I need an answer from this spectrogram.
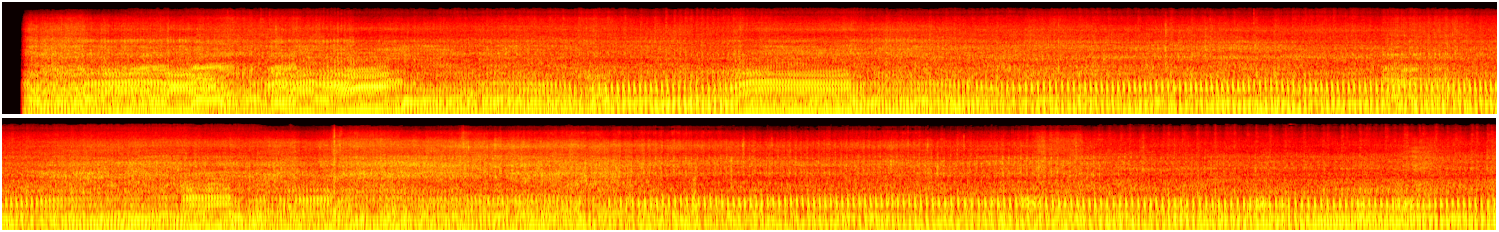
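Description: Enduro dirt-bike engine running, its revs rising and falling in several bursts during the first nine seconds, then holding more steadily.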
